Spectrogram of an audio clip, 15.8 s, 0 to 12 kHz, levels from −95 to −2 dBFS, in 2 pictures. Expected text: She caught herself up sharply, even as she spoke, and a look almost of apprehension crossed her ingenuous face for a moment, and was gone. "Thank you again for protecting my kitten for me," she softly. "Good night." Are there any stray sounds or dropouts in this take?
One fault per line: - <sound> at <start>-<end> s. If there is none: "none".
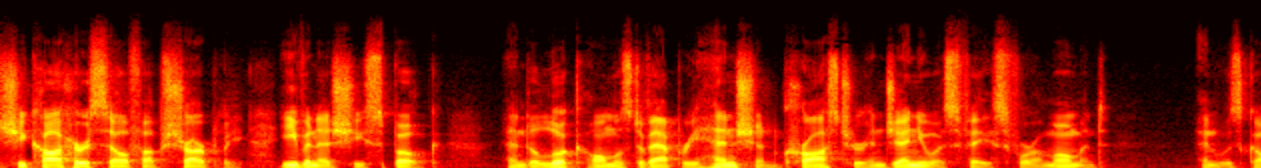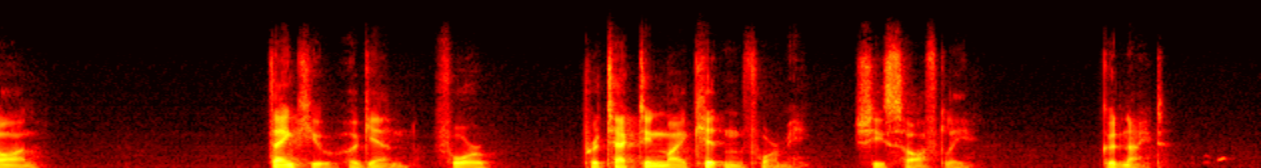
- sigh at 15.3-15.6 s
